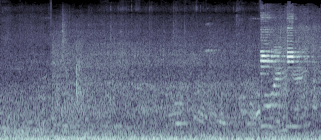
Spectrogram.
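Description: A crowd murmurs at a busy outdoor street market.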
